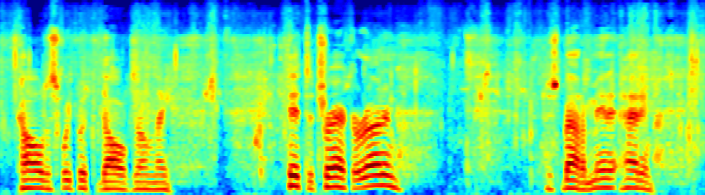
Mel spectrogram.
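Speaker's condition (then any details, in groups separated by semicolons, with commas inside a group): No condition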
